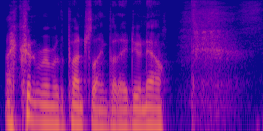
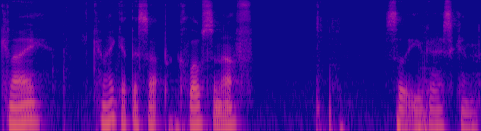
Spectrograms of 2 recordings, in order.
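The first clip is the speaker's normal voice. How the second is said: ordinary talk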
